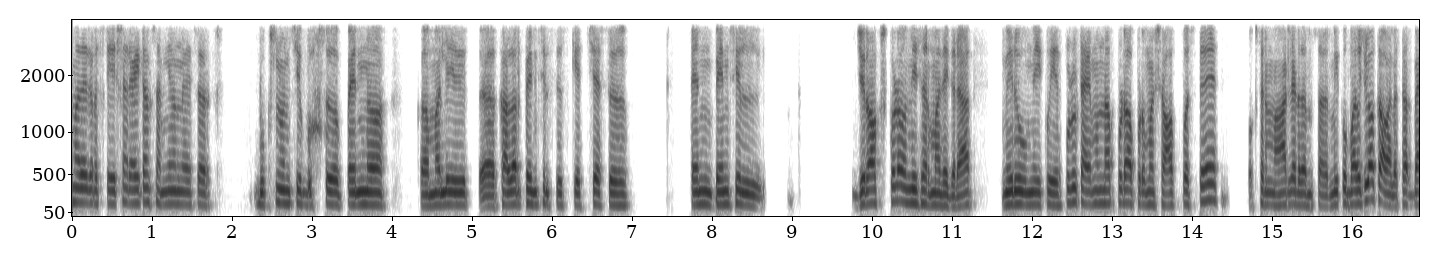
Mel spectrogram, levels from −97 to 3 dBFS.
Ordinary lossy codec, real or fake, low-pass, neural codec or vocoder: none; fake; 3.6 kHz; codec, 16 kHz, 2 kbps, FunCodec, trained on Chinese and English, 25 frames a second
